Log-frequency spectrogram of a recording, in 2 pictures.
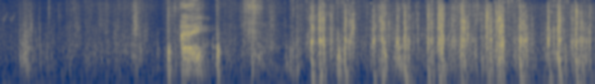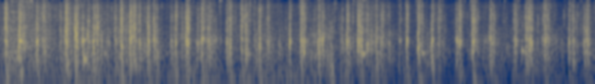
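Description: horse hooves walking

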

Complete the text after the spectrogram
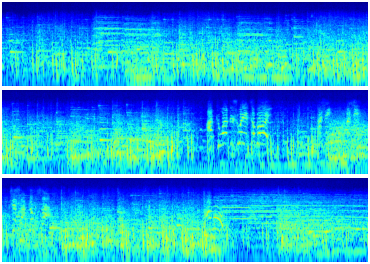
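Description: horse hooves clip-clopping

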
